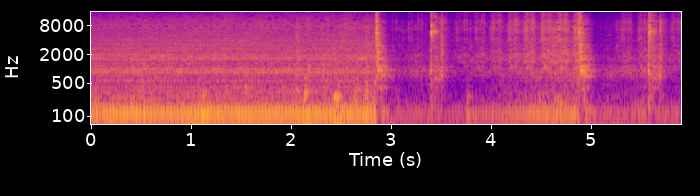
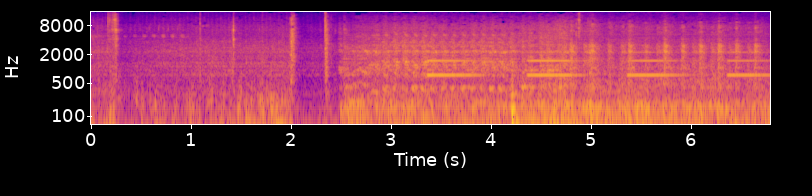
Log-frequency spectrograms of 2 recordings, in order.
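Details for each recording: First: 2006 Ford E-450 Super Duty, 6.0 V8 diesel, battery at 12.3 V: low strained whir about three seconds, then isolated clunks as the engine barely turns; starter burned out from prolonged cranking, failing. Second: 2006 Ford E-450 Super Duty, 6.0 V8 diesel, after a failed starter was replaced: a few clicks and a pause, then a quick crank and the diesel catches into a steady clatter. Normal crank and start.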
